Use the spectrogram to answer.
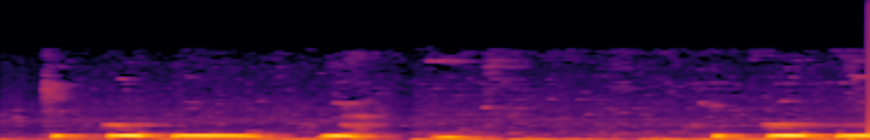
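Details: Coos of a female spotted dove, played to urge males to sing. Phrases of short hooting notes, each with a longer drawn coo, repeat over a steady low rumbling hum.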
